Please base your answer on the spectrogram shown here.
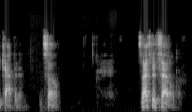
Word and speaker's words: Kapanen: Um, and he insists that it's Kapanin. That Okay. Kapidan himself said, "I'd like it to be Kapinan."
